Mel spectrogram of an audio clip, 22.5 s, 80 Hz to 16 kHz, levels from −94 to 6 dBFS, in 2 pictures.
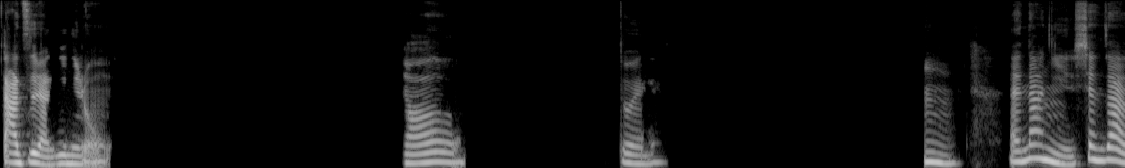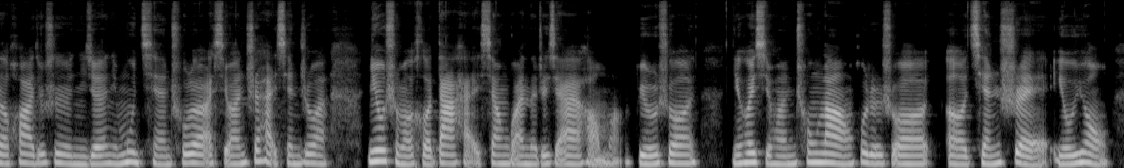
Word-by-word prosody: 大 210 -1 +7
自 205 +1 +4
然 185 -4 +5
的 180 +3 0
那 180 -1 +2
种。 - - -2 3.0
哦。 205 +2 -1 1.6
对。 195 0 -6 2.6
嗯， 195 -4 0 0.5
诶， 225 - 0
那 290 +5 +1
你 195 -10 +3
现 250 +8 0
在 255 -4 +2
的 185 - 0
话， 195 +1 -2
就 190 +1 -3
是 200 -2 -2
你 175 -1 -2
觉 180 0 +1
得 180 - -2
你 185 -1 -3
目 210 +4 +2
前 195 -4 -5
除 195 +2 -2
了 190 -1 +2
喜 195 - -5
欢 180 +2 -1
吃 210 +4 -1
海 245 - 0
鲜 185 -2 -3
之 195 +1 -1
外， 185 -1 -3 0.4
你 225 - +5
有 235 0 +7
什 230 -4 -1
么 170 -1 0
和 175 -1 -1
大 190 +1 +3
海 195 0 -5
相 185 -2 -2
关 180 - -1
的 175 - -2
这 180 - -2
些 - - -3
爱 180 0 +1
好 225 +5 -2
吗？ 220 0 -6
比 190 - +1
如 180 0 +3
说 190 0 0 0.4
你 190 - +1
会 205 +1 +5
喜 205 -3 0
欢 175 0 -1
冲 210 +2 +2
浪， 185 -3 +4
或 205 +1 -1
者 185 -1 +1
说， 180 -1 0
呃， 175 -2 0
潜 175 +2 0
水、 185 -6 +1
游 175 0 +1
泳， 200 -1 +2
190 Hz, 175 characters per minute, -25 LUFS, 180-205 Hz, 3.0 s, 大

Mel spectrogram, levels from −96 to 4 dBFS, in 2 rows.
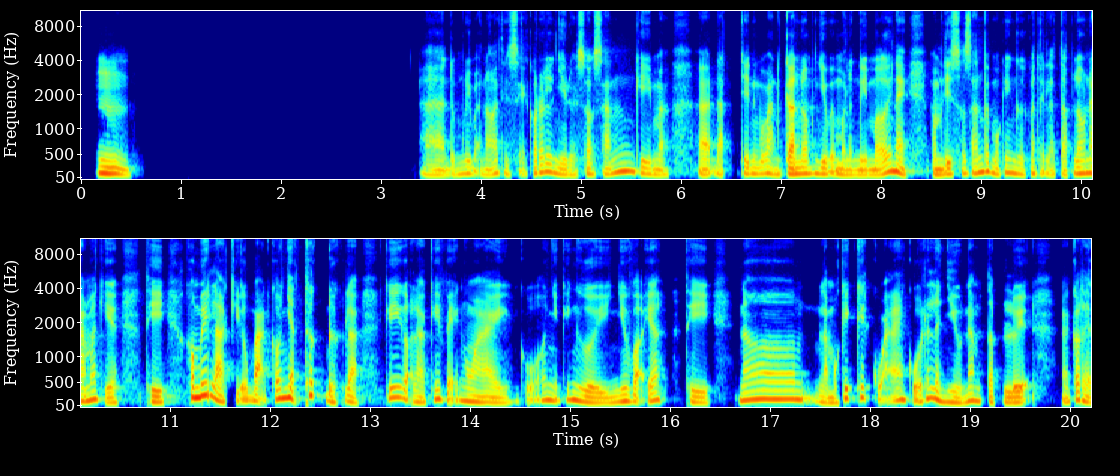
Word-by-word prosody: Ừm. 120 -7 +3 2.8
À, 95 -7 -5
đúng 100 +3 -7
như 120 - -1
bạn 120 - -8
nói, 100 +5 -3
thì 110 - -8
sẽ 105 - -9
có - - -4
rất 145 - 0
là - - +2
nhiều 110 -7 -1
điều 95 -1 -7
so 110 +5 -3
sánh 135 +10 +1
khi 120 -7 -2
mà, 100 -2 -4 0.3
à, - - 0
đặt - - -7
trên 115 - -2
cái 115 - -2
bàn 110 -5 -2
cân 110 +2 +4
hông? 120 0 +2
Như 115 - +1
vậy - - -1
mình 100 -2 0
là 95 - -3
người 95 0 -1
mới 95 +11 +2
này, 160 - +5
mà 165 -9 -7
mình 100 - +3
đi 110 - +3
so 110 - -5
sánh 125 +4 0
với 160 - +1
một 125 - -2
cái 135 +3 -2
người 110 -4 -2
có 120 - -4
thể - - -7
là 90 - -7
tập - - -7
lâu 120 +1 +2
năm 130 +1 +3
á 160 - +5
kìa. 100 -10 -2 0.3
Thì 110 -2 +2 0.2
không 200 - +7
biết 235 +3 +8
là, 130 - +4
kiểu, - - -1
bạn 65 - +1
có 170 - +2
nhận 190 +1 +6
thức 240 -1 0
được 115 +1 -2
là, 110 -4 0 0.2
cái 195 +2 +2
gọi 170 - -1
là, 110 -2 -1
cái 170 +11 0
vẻ 160 - -4
ngoài 105 -6 0
của 150 +3 -5
những 150 -1 0
cái 155 - -3
người 100 -8 +2
như 115 +5 +1
vậy 125 - 0
á, 145 +3 +2 0.3
thì 105 -3 -1 0.3
nó 170 +3 +4 0.2
là 110 -3 -3
một 100 0 -2
cái 185 - +2
kết 200 0 -1
quả 160 - -1
của - - 0
rất 185 - +1
là 170 - +5
nhiều 105 -5 0
năm 130 +6 0
tập - - -2
luyện, 100 0 +2 0.3
à, - - -3
có - - +1
thể - - 0
120 Hz, 265 wpm, -24 LUFS, 105-150 Hz, 2.8 s, biết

